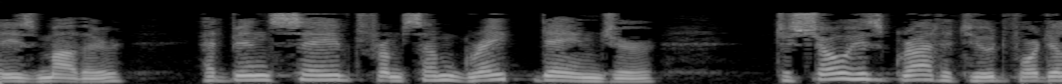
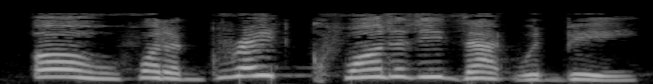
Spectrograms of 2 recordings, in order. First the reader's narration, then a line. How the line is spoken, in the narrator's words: cried Lily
